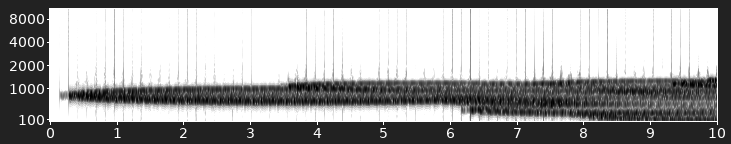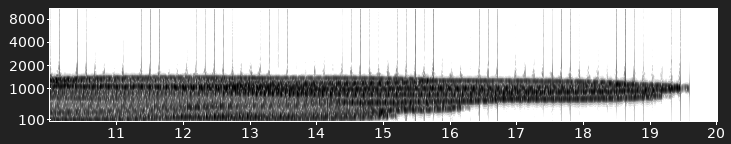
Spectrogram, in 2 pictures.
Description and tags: Longer sequences made with image synth using fractals, graphs and other manipulated images. File name usually describes the sound...
image, space, synth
